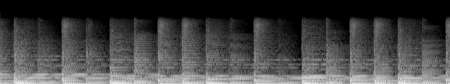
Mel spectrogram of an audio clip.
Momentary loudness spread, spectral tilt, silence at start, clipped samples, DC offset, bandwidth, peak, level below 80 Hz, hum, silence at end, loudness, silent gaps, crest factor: 4 LU; -7.5 dB/octave; 0 s; 0.2%; 20%; 9 kHz; 0 dBFS; -18 dBFS; none; 0 s; -16 LUFS; none; 12 dB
